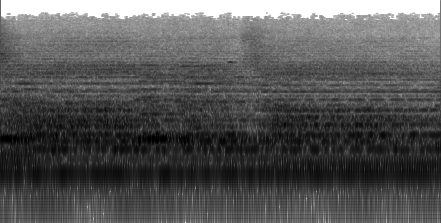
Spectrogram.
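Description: Men's choir singing a slow Christmas hymn in long, held chords, with a steady low note underneath.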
